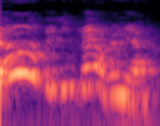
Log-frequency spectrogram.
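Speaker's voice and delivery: high-pitched mock excitement; acted delight. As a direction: play a thrilled son, voice jumping up. Voices son delighted at becoming rich.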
